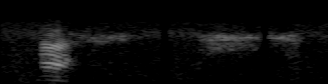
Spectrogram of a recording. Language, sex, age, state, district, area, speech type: Tamil, male, 45-60, Tamil Nadu, Tiruvannamalai, rural, conversation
